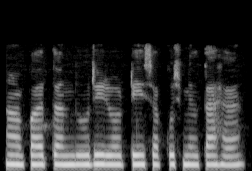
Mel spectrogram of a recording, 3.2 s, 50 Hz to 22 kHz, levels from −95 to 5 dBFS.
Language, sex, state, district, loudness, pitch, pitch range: Hindi, female, Uttar Pradesh, Ghazipur, -17 LUFS, 210 Hz, 205-215 Hz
